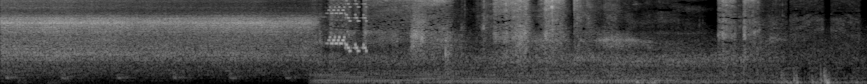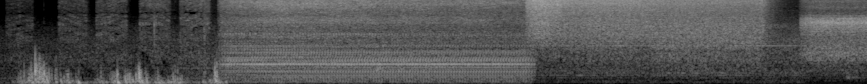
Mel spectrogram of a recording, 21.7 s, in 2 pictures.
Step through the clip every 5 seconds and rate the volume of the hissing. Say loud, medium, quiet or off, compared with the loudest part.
medium, medium, loud, loud, medium.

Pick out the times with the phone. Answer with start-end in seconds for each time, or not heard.
4.0-4.6.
